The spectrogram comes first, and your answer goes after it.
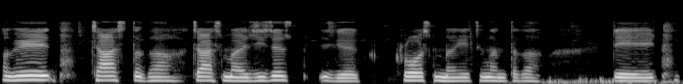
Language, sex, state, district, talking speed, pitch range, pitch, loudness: Wancho, female, Arunachal Pradesh, Longding, 130 wpm, 160-185 Hz, 170 Hz, -16 LUFS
